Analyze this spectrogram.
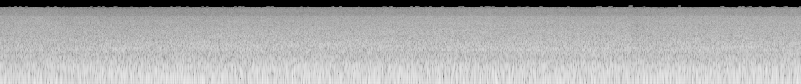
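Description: Waterfall's water rushing and splashing: a loud, steady, even noise that does not let up.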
